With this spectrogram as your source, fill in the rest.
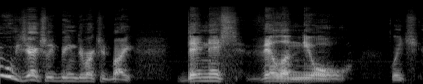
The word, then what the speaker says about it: Villeneuve: And the movie's actually being directed by Denis Villeneuve, which, it's how you pronounce it, right?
